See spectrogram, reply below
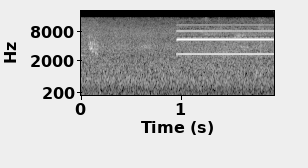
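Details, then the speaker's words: Steady high-pitched electronic AED alert tone just after shock delivery, over quiet outdoor background, during a woodland training demonstration of defibrillator use and CPR in a simulated cardiac arrest. "do not touch the patient analyzing heart rhythm so when he says don't touch don't touch shock advised stand clear flashing orange button now"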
